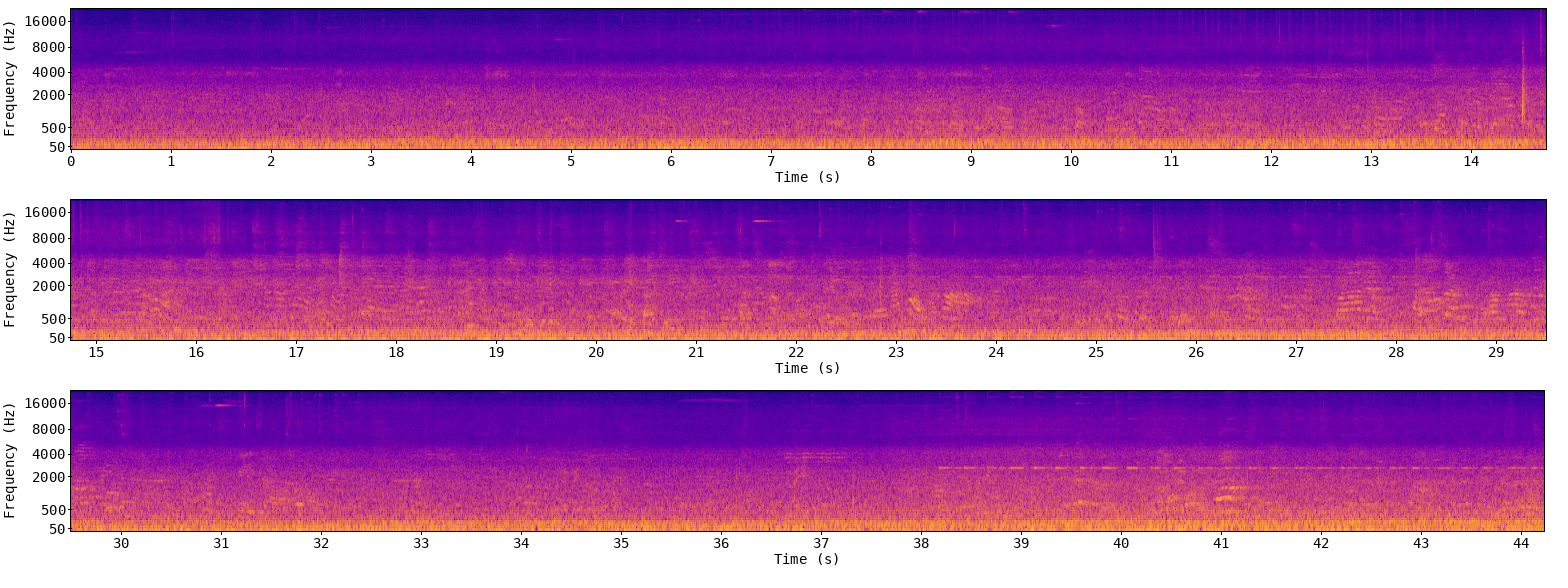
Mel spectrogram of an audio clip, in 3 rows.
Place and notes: Ximending, Taipei City - soundwalk
walking from Ximen Station to Emei Street, Binaural recordings, Sony PCM D50 + Soundman OKM II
